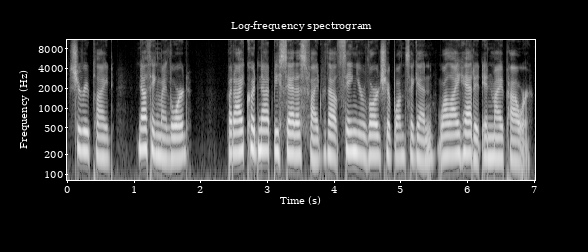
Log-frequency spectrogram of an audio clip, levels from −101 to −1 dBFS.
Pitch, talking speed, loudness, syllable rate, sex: 195 Hz, 205 wpm, -18 LUFS, 5.5 syllables/s, female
